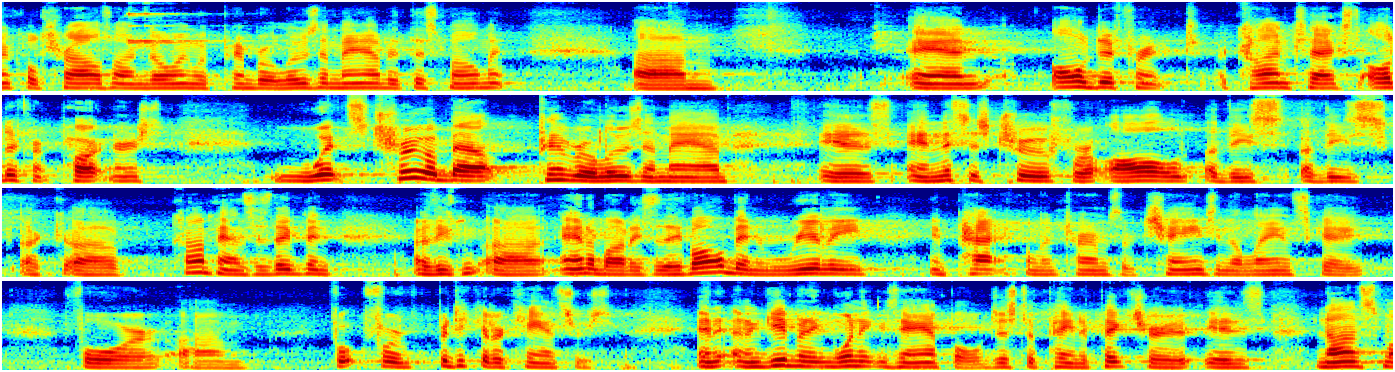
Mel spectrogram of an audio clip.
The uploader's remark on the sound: In this leadership keynote, first recorded at the 2019 PODD: Partnership Opportunities in Drug Delivery conference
